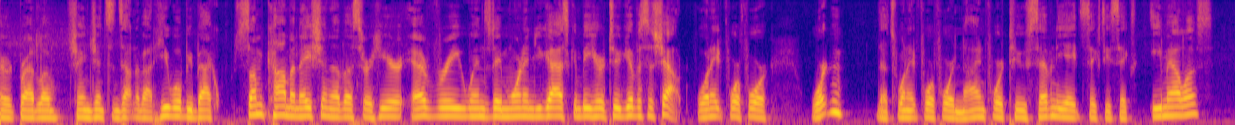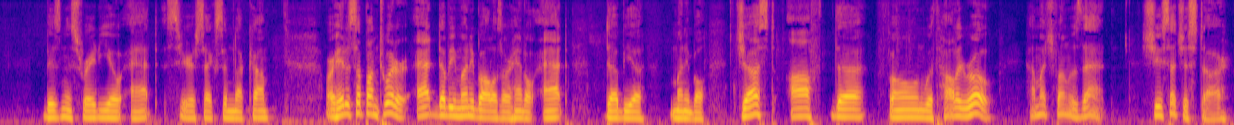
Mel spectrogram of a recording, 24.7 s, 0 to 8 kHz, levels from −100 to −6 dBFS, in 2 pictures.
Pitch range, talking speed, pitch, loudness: 120-150 Hz, 175 wpm, 135 Hz, -23 LUFS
